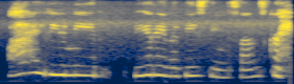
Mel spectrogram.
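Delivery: loud, baffled protest; indignant rant. Real, not acted. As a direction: demand an answer from the marketers. Ranting about themed sunscreen.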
